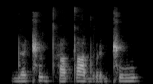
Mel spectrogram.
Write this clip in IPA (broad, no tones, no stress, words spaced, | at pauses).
dɜǁud t̪ʰɜdtˤʌːd rʌɖǁu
